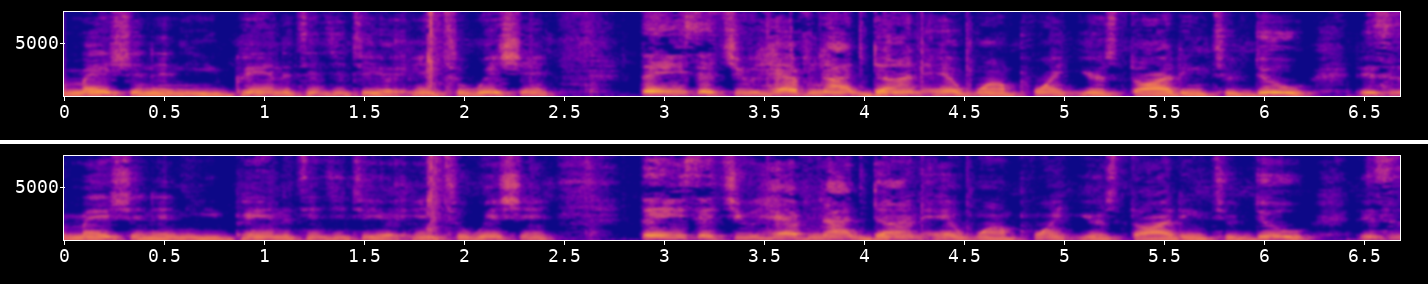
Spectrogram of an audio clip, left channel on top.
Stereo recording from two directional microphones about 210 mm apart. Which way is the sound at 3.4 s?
30° left (ahead or behind).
